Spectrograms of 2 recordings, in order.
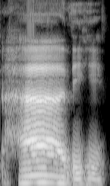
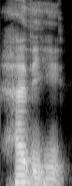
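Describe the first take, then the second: First: The vowel after the first h is long. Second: The vowel after the first h is short. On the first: The speaker calls it right. "as if there's an alif that's added after the ha. So we say" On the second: The speaker calls it wrong.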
